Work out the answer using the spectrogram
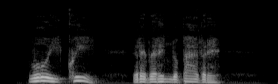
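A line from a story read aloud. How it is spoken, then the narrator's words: Novice exclaiming. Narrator (Italian): esclamò il novizio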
